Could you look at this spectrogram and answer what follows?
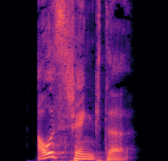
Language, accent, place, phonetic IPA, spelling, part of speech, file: German, Germany, Berlin, [ˈaʊ̯sˌʃɛŋktə], ausschenkte, verb, De-ausschenkte.ogg
- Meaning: inflection of ausschenken: 1. first/third-person singular dependent preterite 2. first/third-person singular dependent subjunctive II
